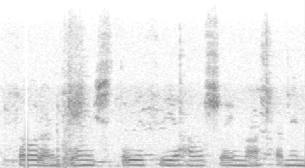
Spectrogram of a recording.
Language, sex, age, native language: Icelandic, male, 11, Icelandic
